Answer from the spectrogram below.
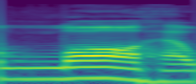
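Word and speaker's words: Allah (الله): Inna allaha wasi'un alim. Do not say inna allaha wasi'un alim. No. The lam of the word Allah will be pronounced heavily.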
